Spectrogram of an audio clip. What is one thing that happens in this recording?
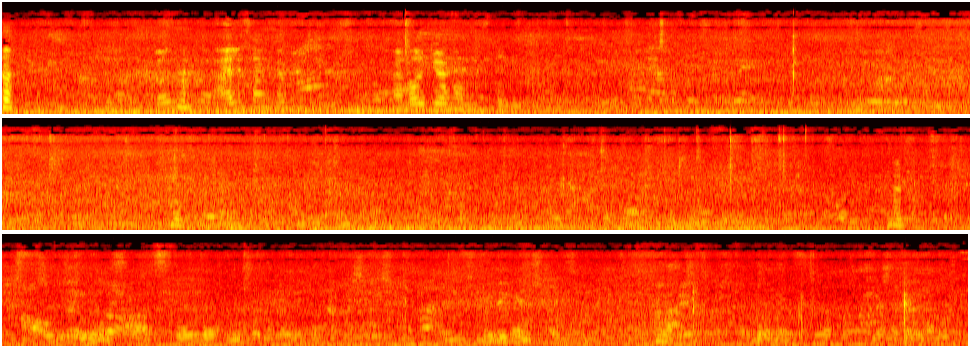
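A crowd of people chatters in the background.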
